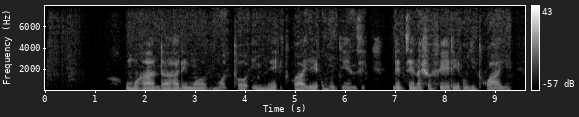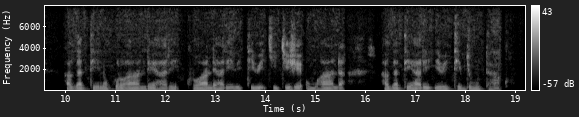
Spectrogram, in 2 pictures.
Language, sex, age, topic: Kinyarwanda, male, 18-24, government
